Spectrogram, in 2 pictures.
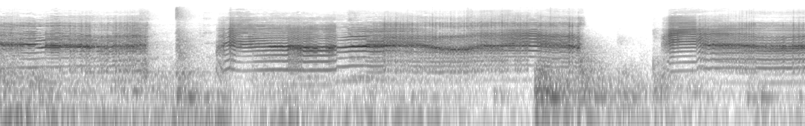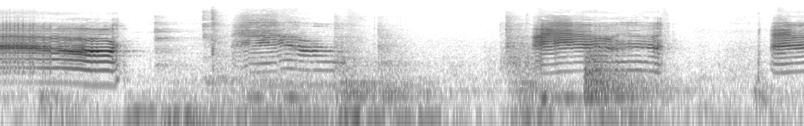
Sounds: cat caterwauling

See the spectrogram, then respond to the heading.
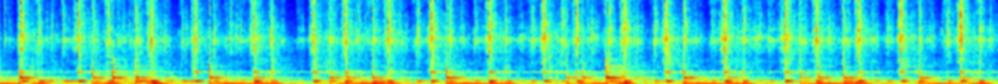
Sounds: Percussion, Music

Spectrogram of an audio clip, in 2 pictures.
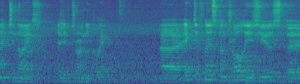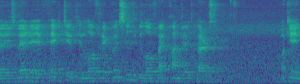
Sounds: Speech

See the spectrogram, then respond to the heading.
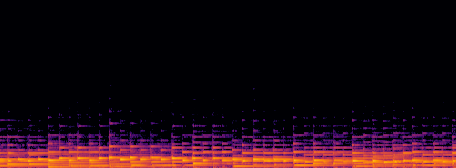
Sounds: Music

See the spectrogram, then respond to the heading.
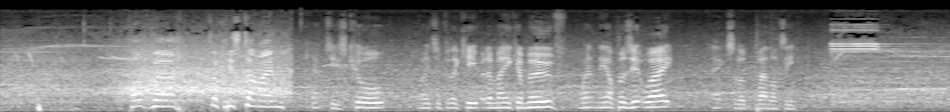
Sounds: Speech

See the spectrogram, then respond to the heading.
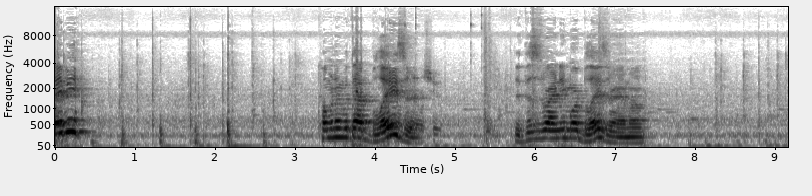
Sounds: Speech

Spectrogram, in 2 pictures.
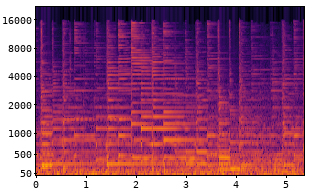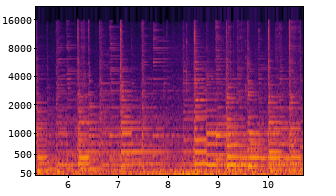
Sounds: Vehicle, Music

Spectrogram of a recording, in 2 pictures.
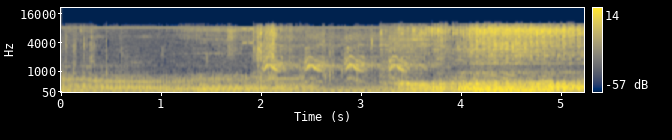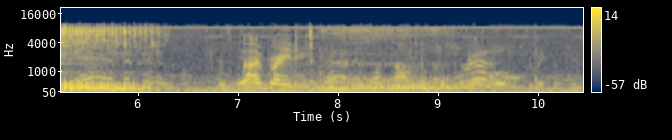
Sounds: crocodiles hissing

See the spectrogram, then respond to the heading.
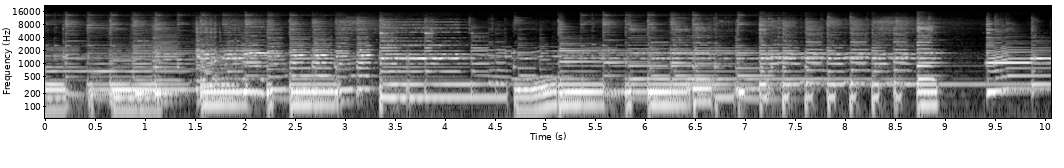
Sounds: Music

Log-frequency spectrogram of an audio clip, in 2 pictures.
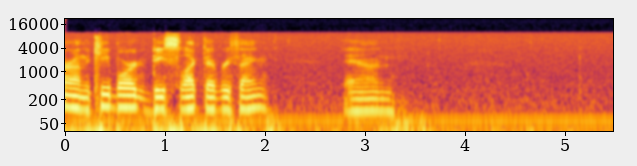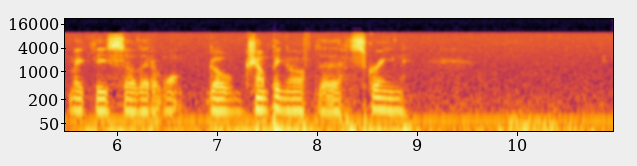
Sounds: Speech

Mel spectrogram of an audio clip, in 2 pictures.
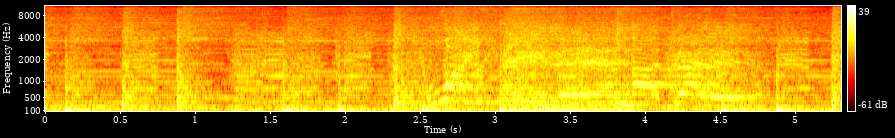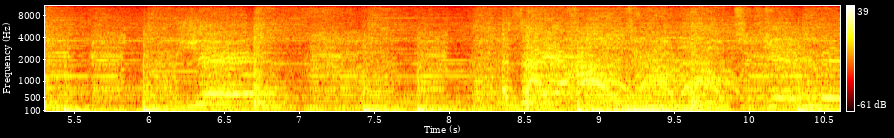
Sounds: Music

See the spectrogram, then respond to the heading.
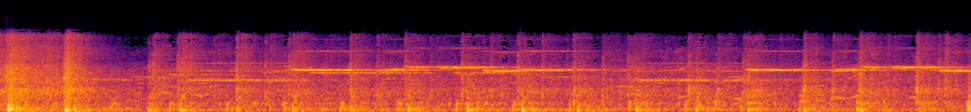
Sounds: Music, Speech

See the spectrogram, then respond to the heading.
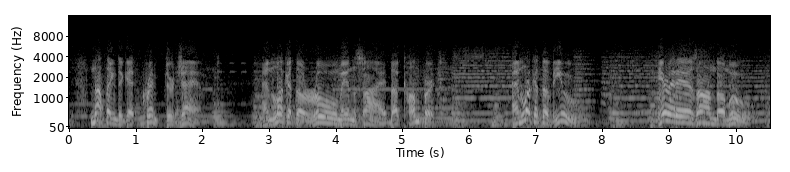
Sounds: Music, Speech

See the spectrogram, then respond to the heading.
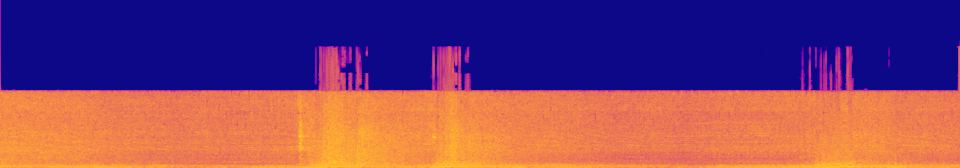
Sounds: vroom, Medium engine (mid frequency), Engine, Vehicle

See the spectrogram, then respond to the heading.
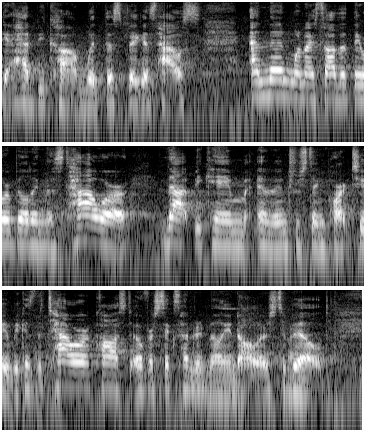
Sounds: Speech

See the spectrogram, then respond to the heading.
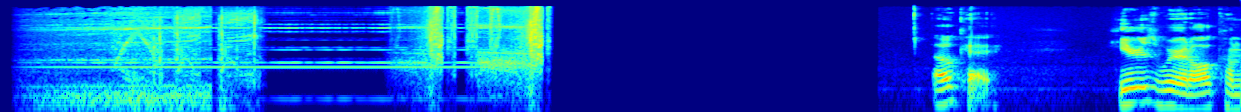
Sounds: Music, Speech

